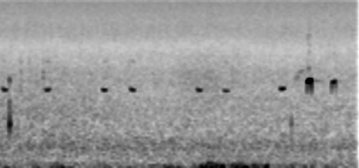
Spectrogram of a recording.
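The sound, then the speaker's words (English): A wild bird up in a pine tree gives a series of very soft, short toop calls and alarm calls at a loose, steady pace, faint against a constant low wind rumble, with slightly stronger notes near the end. “Very soft toops and alarms.”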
